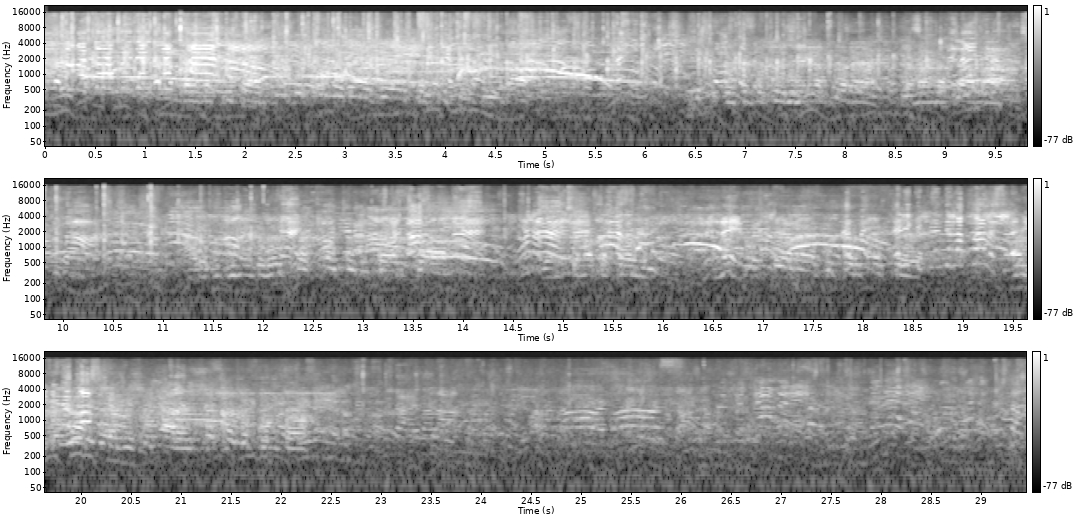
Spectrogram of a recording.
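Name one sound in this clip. Several young women shout and chant together outdoors, their voices fading down near the end.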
